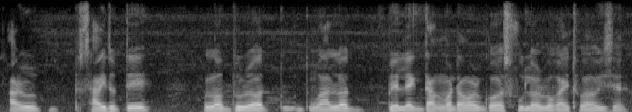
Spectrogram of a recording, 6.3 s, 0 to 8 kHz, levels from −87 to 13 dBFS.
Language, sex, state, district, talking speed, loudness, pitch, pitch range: Assamese, female, Assam, Kamrup Metropolitan, 140 wpm, -17 LUFS, 125 Hz, 120-135 Hz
